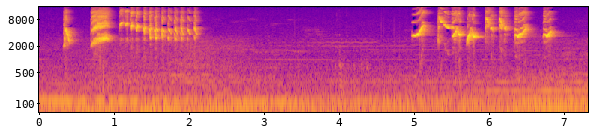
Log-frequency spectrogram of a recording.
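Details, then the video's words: Orange-headed thrush singing, from therapy audio played to encourage a bird to sing: a high chirp, then a fast trill of about ten thin notes; after a pause, a cluster of sharp, varied whistles and chips. "Pagi Siang Sore Terapi Ngeplong Untuk ANIS MERAH Malam ya Tidur Merangsang untuk Bunyi"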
